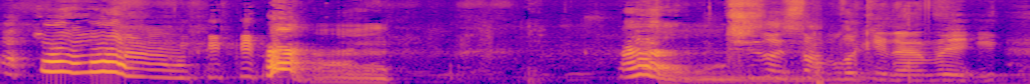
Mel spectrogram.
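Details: A female Great Dane barks on seeing herself on camera for the first time. Two loud, abrupt barks are separated by a short pause, with a person's voice talking and exclaiming around them.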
